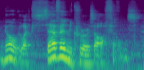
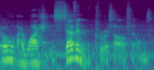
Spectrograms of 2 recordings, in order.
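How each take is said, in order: First: Seven said with a clear push, correcting; correcting stress on seven. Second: Said in the usual way. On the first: Retold or imitated. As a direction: lean on the word seven to set him straight. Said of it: "And I'm like". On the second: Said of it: "And then I said".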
